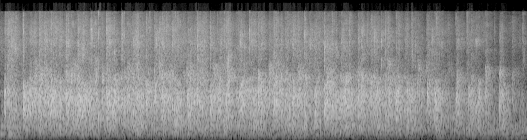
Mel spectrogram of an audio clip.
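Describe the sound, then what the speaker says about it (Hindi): An audience at an academy film promotion event claps loudly in a dense burst of applause that fades near the end. "इन खातर एक बार जोरदार ताली"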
